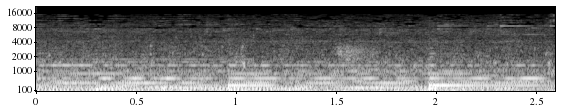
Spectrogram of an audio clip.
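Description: A stream in a park babbles and trickles steadily, a soft continuous wash of flowing water with small splashy droplet textures, fairly quiet and even throughout, with no voices.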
